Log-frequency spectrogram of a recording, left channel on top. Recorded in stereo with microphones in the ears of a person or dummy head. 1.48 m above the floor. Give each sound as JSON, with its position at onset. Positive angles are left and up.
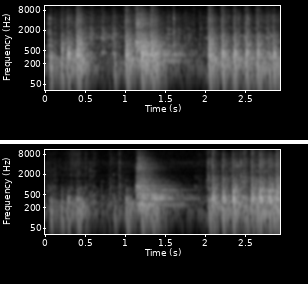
{"t": 1.1, "sound": "a snare drum", "side_deg": 45, "distance_m": 1.8}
